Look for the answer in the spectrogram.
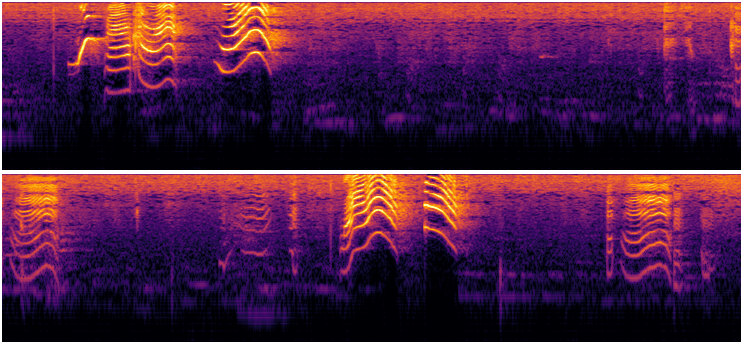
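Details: Talking pet parrot indoors, said to say mummy, papa, mithu and radhe radhe; scattered bursts of high, wavering, harmonic speech-like syllables in groups, with quiet pauses and faint room noise between.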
